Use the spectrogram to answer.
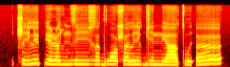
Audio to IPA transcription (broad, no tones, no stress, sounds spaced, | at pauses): ʈ͡ʂ i lʲ œ pʲ a ɭ œ ʎ n z iː ɣ œ ɡ w ɔː ʂ œ l iː lʲ ɡ i mʲ aː tʷ iː ʔ œː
